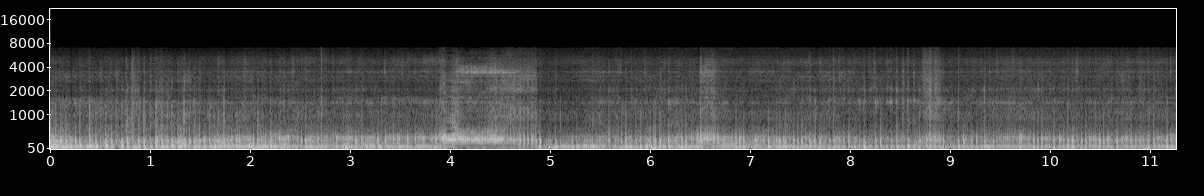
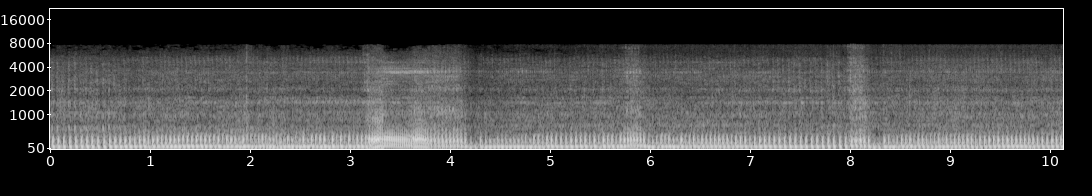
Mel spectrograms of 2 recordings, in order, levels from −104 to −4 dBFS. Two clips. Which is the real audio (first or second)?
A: second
